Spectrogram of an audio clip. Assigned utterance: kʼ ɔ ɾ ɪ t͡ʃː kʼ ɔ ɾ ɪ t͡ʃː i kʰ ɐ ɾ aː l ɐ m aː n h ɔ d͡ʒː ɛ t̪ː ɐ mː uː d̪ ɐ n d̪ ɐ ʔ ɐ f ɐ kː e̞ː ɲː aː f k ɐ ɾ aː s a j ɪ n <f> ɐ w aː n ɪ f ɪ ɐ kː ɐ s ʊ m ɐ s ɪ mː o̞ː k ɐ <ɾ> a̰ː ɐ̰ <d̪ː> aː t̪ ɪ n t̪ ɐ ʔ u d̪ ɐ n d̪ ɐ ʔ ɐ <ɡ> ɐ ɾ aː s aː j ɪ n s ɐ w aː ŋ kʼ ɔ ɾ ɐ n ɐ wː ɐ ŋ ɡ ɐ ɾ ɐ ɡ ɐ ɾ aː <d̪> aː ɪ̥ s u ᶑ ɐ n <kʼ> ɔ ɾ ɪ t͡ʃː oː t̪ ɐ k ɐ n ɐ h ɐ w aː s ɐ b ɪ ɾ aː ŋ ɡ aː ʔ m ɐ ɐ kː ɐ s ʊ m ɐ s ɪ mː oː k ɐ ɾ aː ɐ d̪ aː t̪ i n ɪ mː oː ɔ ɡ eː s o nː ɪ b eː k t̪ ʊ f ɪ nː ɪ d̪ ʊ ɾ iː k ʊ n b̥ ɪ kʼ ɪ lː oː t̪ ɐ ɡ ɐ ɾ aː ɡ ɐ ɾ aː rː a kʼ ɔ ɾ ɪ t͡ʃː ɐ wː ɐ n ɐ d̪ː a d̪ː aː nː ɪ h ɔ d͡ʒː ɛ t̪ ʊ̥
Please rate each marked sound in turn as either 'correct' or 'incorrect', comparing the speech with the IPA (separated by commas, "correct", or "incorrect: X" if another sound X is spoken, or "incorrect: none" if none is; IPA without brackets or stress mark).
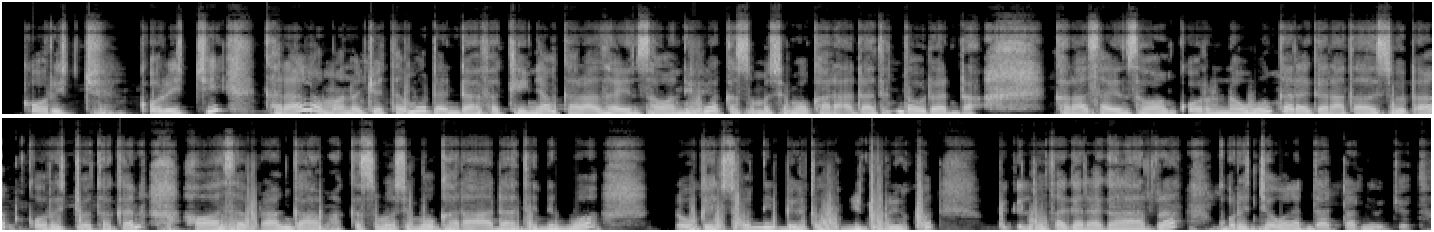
incorrect: s, correct, incorrect: d̪, incorrect: k, incorrect: t̪, correct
